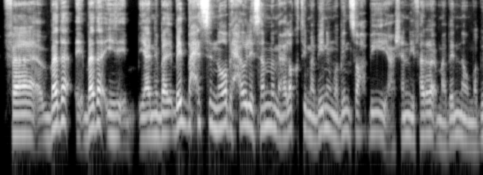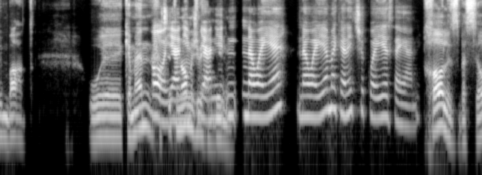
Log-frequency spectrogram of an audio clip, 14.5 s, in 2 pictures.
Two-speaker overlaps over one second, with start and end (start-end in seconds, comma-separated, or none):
9.5-10.8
